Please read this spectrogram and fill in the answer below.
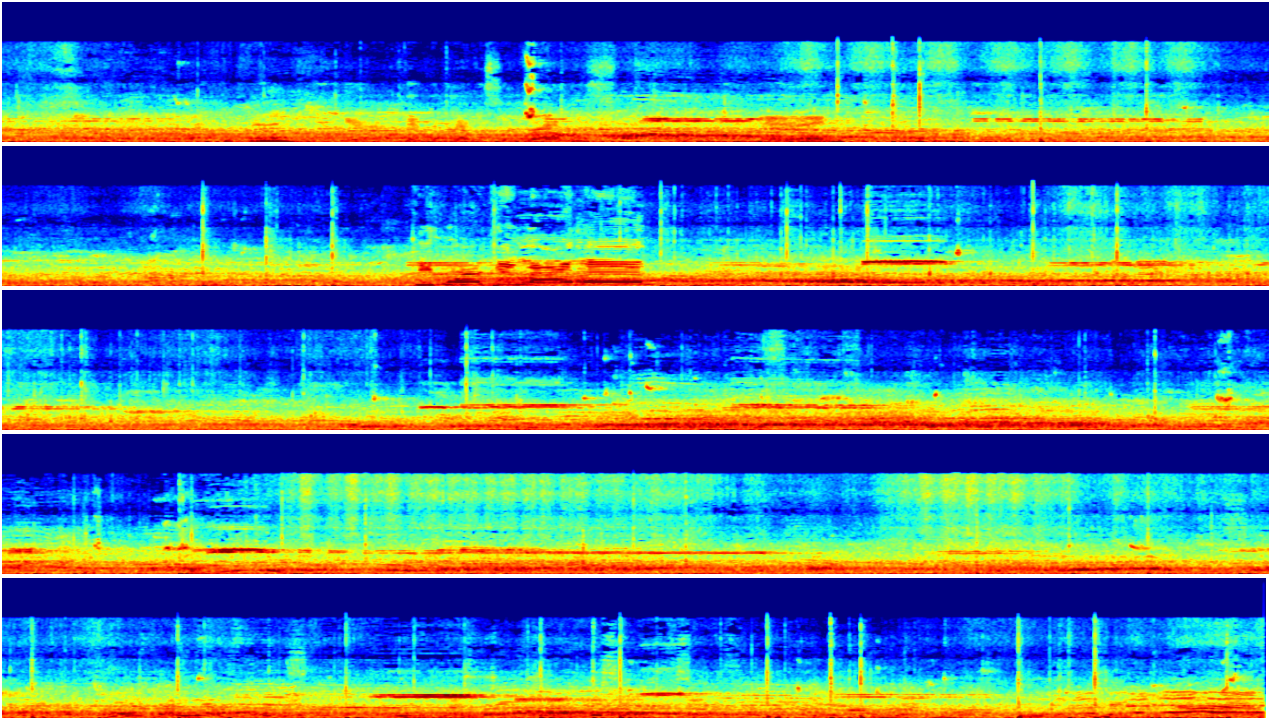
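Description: Volleyball hall sound in a large hall: a steady hubbub of many voices chattering and calling out, with volleyballs being hit and bouncing on the court now and then, and short high squeaks or whistle tones scattered through it.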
